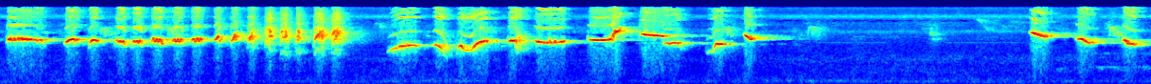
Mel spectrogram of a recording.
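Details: Oriental magpie-robin master song for training caged birds: fast repeated whistled notes building in pitch, then varied slurred phrases, a pause of about two seconds, and a closing pair of falling whistles.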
